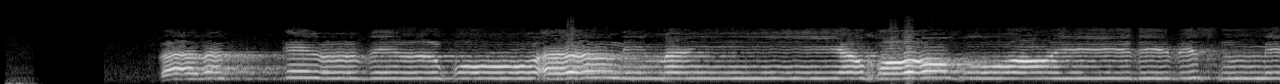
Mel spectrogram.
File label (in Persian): تلاوت سوره مبارکه; استاد منشاوی; الرحمن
